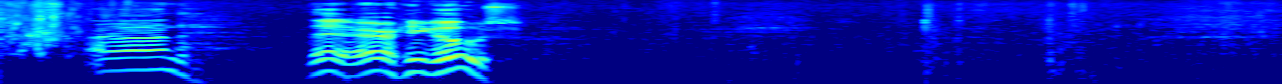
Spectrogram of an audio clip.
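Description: Water laps gently against a concrete edge.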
